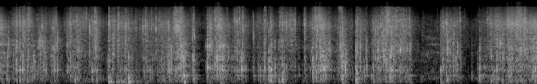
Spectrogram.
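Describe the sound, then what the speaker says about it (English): A paper envelope being torn open by hand while packing from a toy parts mailing is unwrapped, giving several bursts of crisp ripping and crinkling paper noise, close and fairly loud, with no talking. "I'll just quickly tear this open if I can"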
